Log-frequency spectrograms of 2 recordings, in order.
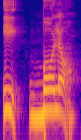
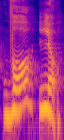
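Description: First: Voló stretched out slowly; dramatic pause. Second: Voló drawn out slow and weighty; slow emphasis. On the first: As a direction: let voló hang slow for drama. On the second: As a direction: hold voló long and heavy. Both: Shown as a demonstration. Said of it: "O sea, voló".

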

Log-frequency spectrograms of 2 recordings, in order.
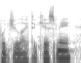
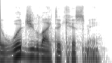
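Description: First: Nervous whisper-soft ask. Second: Said in the usual way. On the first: Retold or imitated. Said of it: "I get really nervous". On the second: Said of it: "like, I say".

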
